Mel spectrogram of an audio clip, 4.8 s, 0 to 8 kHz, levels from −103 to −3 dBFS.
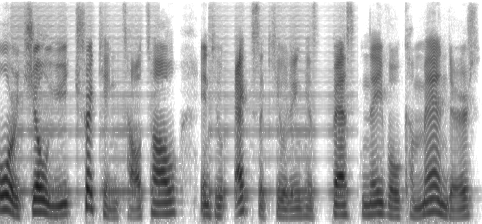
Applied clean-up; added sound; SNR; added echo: neural mask model RNNoise.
